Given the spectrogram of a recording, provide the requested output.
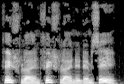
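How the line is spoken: Calling out. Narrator (German): als wollte er die Fische locken, rief er

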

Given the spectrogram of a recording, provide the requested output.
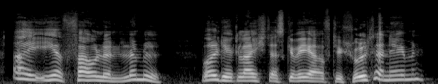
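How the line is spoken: Immediate shout. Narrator (German): schrie er sogleich

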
